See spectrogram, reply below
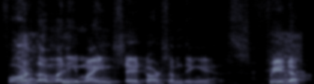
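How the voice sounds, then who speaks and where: A man's voice: a little high, big pitch swings, a little fast, sharp tone. A man hosting an online business show, welcoming his guest formally and asking emphatic questions. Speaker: host. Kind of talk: show host interviewing.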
